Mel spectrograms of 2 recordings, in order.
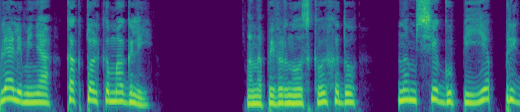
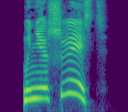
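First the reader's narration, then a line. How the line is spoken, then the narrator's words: Shouted. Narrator (Russian): крикнул Доменико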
